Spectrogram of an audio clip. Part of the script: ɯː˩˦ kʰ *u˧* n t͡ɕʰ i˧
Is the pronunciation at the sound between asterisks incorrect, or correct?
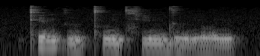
correct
